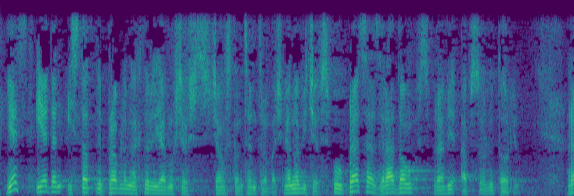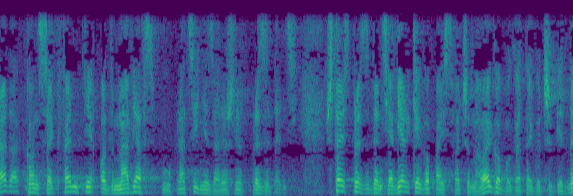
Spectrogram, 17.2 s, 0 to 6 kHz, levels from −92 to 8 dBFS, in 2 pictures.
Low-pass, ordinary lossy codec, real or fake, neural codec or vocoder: 5.4 kHz; none; real; none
